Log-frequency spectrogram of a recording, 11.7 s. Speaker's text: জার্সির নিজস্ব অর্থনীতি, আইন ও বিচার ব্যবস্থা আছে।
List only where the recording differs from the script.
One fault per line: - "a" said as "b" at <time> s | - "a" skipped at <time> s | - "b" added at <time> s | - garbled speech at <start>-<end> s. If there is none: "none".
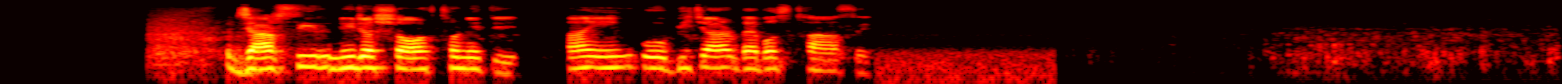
none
